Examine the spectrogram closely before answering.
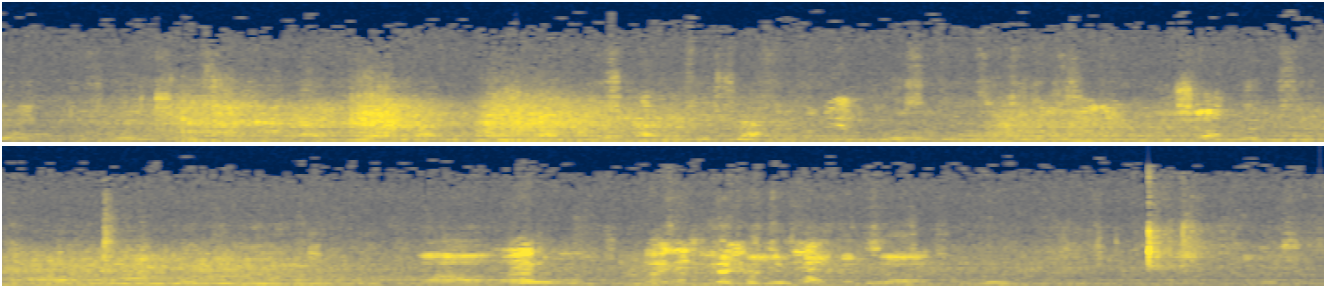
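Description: A crowd of spectators chatters outdoors at a distance.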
